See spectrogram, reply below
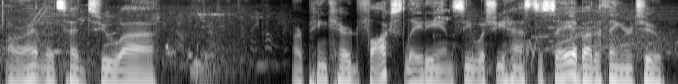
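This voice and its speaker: A man's voice: mid-range voice, steady tone, normal speed, warm tone, a little hiss or hum. A man giving casual, slangy playthrough commentary as host of a gaming video, reacting aloud.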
